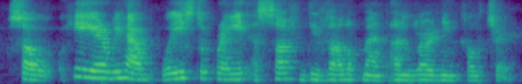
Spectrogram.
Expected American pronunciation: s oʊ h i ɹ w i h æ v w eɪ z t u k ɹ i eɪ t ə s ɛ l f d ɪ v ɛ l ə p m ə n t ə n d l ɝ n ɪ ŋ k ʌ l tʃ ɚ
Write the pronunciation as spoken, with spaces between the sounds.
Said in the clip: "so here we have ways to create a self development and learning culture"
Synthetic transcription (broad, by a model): s oʊ h i ɹ w i h æ v w eɪ s t u k ɹ i eɪ t ə s ɛ l f d ɪ v ɛ l ə p m ə n t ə n l ɝ n ɪ ŋ k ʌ l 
